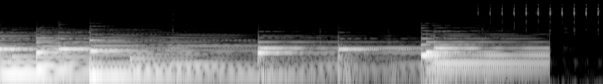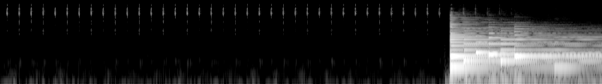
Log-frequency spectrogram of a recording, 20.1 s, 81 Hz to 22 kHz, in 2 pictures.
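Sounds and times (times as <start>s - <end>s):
piano music: 0.0s - 9.2s, 17.6s - 20.0s
pocket watch ticking: 5.8s - 17.5s.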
